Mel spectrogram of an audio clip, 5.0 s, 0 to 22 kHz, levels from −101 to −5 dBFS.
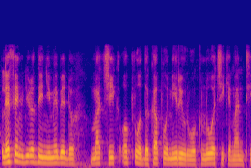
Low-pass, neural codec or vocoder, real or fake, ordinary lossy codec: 7.2 kHz; codec, 24 kHz, 0.9 kbps, WavTokenizer, medium speech release version 2; fake; none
